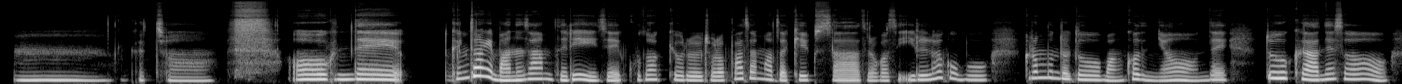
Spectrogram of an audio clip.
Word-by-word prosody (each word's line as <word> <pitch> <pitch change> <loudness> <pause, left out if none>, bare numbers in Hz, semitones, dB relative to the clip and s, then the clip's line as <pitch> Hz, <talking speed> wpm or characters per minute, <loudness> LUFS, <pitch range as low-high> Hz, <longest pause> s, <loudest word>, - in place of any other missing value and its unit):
음 195 -2 0 0.2
그쵸. 195 -1 -9 1.2
어 230 +1 +5
근데 230 -1 +4 0.5
굉장히 345 +8 +4
많은 195 0 +3
사람들이 230 -4 +1
이제 165 - -1
고등학교를 205 -3 -2
졸업하자마자 225 +5 -1
기숙사 95 - -2
들어가서 180 0 -5
일을 210 +4 0
하고 290 -3 -2
뭐 205 -1 -3 0.3
그런 295 +1 -2
분들도 230 -8 0
많거든요. 185 -1 -1
근데 105 - -2 0.4
또 285 0 +4
그 240 - 0
안에서 235 -2 +1
210 Hz, 240 characters per minute, -16 LUFS, 190-235 Hz, 1.2 s, 어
